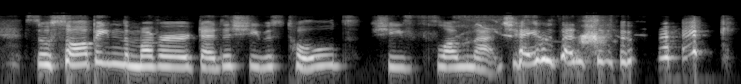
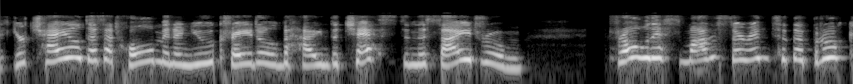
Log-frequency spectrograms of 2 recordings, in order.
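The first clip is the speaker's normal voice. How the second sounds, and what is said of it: Put-on generic Irish traveller accent. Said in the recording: “I should do a German accent, but since it's a traveller, I'm just doing the generic Irish traveller thing.”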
